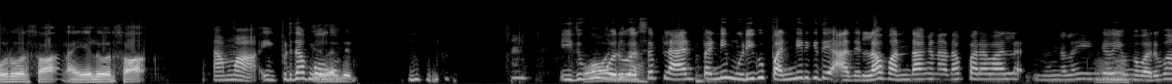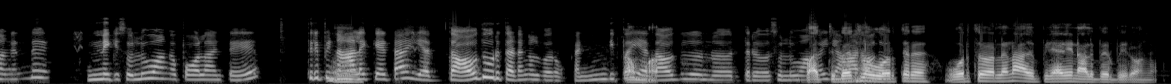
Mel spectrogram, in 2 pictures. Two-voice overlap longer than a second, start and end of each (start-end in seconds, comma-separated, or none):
none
